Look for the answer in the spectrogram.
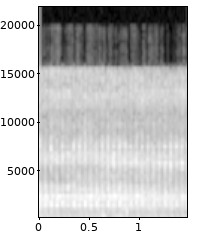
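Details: Mahindra Supro diesel at idle after starting: rough, evenly repeating clattering pulses with a hard tick in each beat. Abnormal engine noise; the owner suspects the injectors or injector pressure system, not confirmed.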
